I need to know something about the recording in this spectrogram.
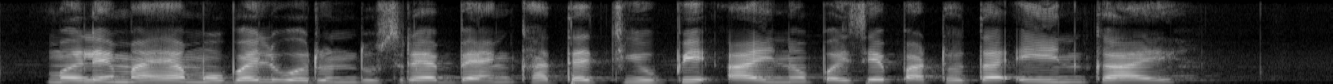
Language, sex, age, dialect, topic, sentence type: Marathi, female, 18-24, Varhadi, banking, question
